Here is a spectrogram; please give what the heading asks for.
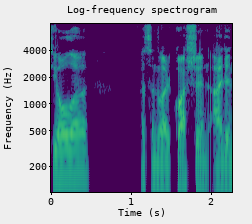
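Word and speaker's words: Joola: You put the J there. How are we supposed to know? It's pronounced as a Y.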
